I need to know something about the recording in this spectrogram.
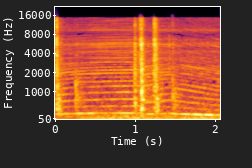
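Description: Nerf Ravenfire's battery-driven flywheels humming at a steady pitch while darts are fired, with a sharp crack at the start and two more close together about a second in. Near the end the hum sags in pitch as the flywheels begin to spin down.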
